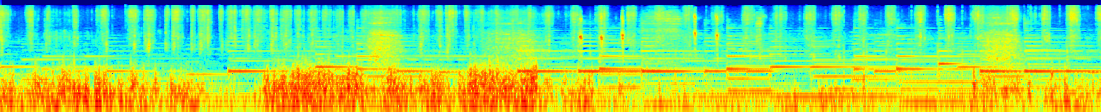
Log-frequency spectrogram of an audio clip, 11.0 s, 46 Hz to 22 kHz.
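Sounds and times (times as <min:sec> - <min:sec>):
stick scraping fish skin: 0:00.0 - 0:11.0.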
